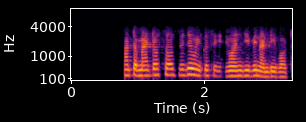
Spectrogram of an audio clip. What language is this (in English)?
Sindhi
